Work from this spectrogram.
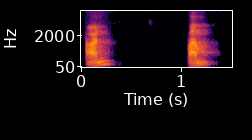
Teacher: नून साकिन के बाद क्योंकि आइन हरूफे हल्किया में से है, तो अन यहाँ गुन्ना नहीं होगा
